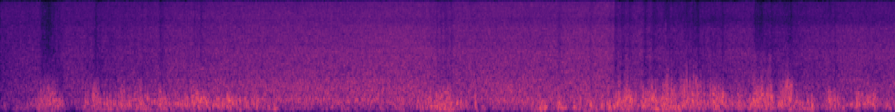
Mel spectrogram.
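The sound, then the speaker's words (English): Rough, churning waves crash and wash continuously on the Sea of Galilee during a sudden windstorm while strong wind roars and buffets the microphone, a loud, steady stormy roar with surging bursts and no voices. “Here's a windstorm on the Sea of Galilee.”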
